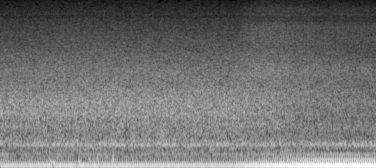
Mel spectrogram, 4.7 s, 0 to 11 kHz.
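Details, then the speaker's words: 1999 Honda Prelude at idle just after the factory catalytic converter was replaced with a Megan Racing test pipe, joint sealant still smoking, in rain: a steady, even low exhaust drone rising slightly, with no rattle and little louder than before; a healthy idle. "all right so after like two and a half hours of fighting the car it's on it's not much louder at all"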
